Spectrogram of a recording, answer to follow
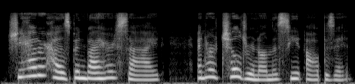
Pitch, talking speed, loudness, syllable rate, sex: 275 Hz, 235 wpm, -16 LUFS, 6.2 syllables/s, female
